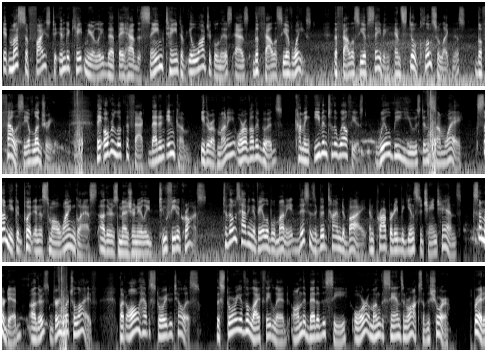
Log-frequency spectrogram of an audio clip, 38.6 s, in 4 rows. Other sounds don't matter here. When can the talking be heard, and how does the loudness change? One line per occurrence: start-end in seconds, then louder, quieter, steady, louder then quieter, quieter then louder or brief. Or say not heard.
0.0-38.6 steady.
